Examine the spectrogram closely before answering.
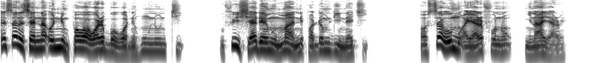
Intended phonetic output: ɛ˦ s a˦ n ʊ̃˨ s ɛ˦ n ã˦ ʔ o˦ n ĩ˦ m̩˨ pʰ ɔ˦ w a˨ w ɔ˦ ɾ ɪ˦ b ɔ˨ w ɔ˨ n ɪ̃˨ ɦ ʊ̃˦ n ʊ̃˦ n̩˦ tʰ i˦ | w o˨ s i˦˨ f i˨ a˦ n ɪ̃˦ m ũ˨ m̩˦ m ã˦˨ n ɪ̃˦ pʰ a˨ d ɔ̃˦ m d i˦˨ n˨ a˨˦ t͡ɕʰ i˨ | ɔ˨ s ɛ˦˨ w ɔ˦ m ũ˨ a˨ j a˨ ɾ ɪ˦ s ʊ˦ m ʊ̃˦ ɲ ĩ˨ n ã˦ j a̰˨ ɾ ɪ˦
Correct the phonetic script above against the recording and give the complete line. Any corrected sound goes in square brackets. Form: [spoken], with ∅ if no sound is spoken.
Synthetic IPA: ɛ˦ s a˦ n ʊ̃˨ s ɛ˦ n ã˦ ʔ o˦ n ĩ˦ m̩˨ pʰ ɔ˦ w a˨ w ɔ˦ ɾ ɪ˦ b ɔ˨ w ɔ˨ n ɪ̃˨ ɦ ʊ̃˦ n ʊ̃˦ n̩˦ tʰ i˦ | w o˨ [f] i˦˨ [ɕ] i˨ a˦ [d] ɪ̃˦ m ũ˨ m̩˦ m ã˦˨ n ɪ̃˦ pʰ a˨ d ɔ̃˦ m d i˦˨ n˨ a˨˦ t͡ɕʰ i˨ | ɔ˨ s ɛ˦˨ w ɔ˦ m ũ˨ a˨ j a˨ ɾ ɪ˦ [f] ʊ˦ [n] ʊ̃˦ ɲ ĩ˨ n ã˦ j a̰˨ ɾ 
